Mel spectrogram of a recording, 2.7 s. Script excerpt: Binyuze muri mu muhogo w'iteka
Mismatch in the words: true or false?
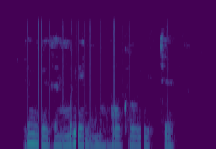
false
